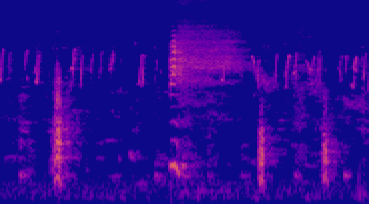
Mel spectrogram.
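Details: Mother hen calling her chicks to eat: short, low, husky clucks spaced about a second apart, over constant high, rapid peeping from the chicks, with one brief noisy burst in between.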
